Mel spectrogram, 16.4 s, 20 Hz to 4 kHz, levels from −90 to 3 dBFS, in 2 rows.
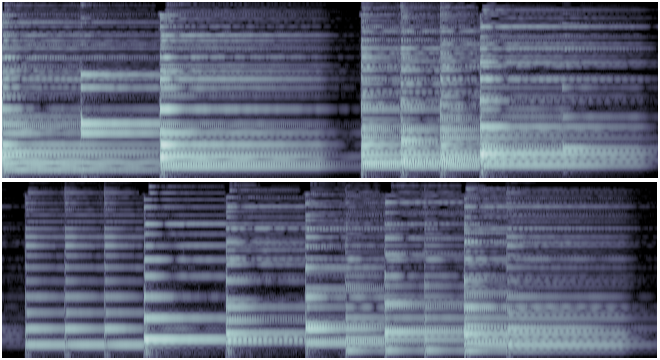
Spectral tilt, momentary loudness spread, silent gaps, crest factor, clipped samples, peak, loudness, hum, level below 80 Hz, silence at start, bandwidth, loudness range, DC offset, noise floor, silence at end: -10.5 dB/octave; 13 LU; none; 22 dB; under 0.1%; 0 dBFS; -23 LUFS; none; -60 dBFS; 0 s; 4 kHz; 5 LU; under 0.1%; -46 dBFS; 0.3 s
